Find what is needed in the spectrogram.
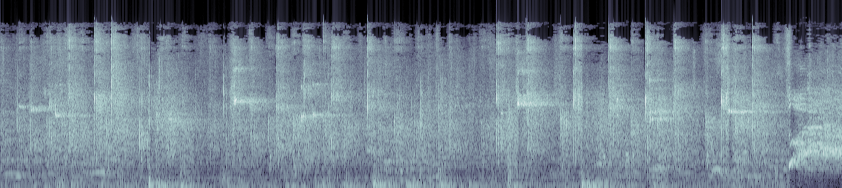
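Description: Table tennis rally: the celluloid ball clicks again and again off the bats and the table, with players' shoes thudding and squeaking on the court floor.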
